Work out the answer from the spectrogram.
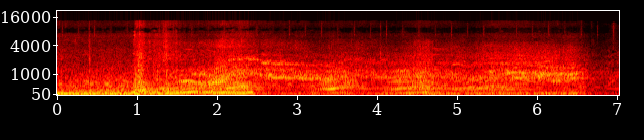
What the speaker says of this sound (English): Large crowds of people were seen gathered around cars, doing donuts across several intersections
